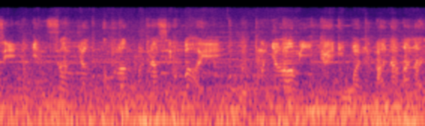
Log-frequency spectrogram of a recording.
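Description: A radio broadcast with a voice and music playing inside a city bus, over the steady low running and road noise of the bus.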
